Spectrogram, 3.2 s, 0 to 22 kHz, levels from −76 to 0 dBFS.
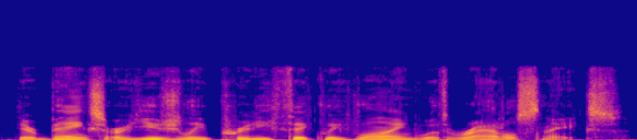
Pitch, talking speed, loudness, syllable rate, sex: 110 Hz, 170 wpm, -17 LUFS, 6.1 syllables/s, male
